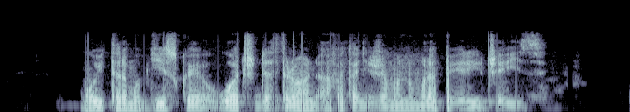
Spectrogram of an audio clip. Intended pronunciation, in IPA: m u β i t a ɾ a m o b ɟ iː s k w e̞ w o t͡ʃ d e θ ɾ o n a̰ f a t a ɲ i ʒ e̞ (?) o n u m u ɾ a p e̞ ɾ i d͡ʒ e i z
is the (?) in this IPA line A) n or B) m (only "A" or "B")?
B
